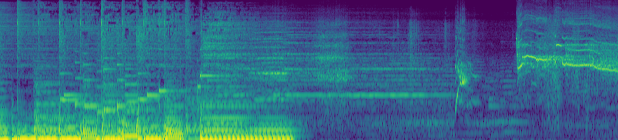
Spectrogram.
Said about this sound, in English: Do you know what I thought is? It was going to be this. Yes, it's the eagle from Rescuers Down Under.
